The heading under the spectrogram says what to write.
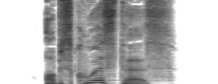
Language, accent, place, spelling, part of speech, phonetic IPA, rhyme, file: German, Germany, Berlin, obskurstes, adjective, [ɔpsˈkuːɐ̯stəs], -uːɐ̯stəs, De-obskurstes.ogg
- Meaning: strong/mixed nominative/accusative neuter singular superlative degree of obskur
